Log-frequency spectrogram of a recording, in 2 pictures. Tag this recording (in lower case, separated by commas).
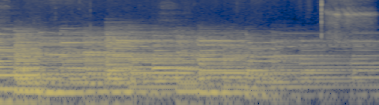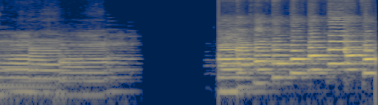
playing bassoon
